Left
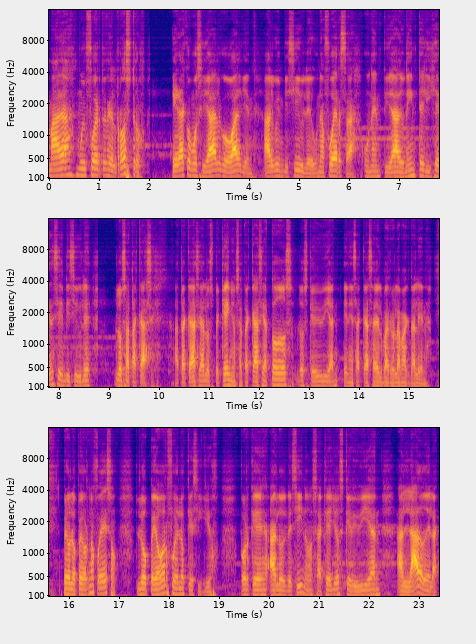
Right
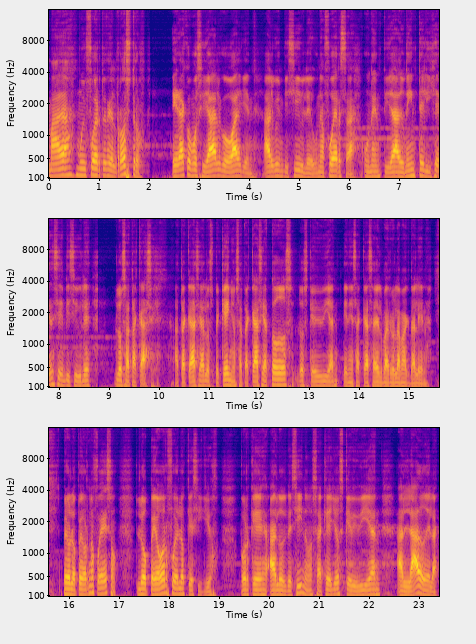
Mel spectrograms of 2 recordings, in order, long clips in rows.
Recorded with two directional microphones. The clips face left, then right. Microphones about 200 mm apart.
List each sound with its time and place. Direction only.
0.0 s speech: 15° right (ahead or behind)
2.5 s speech: 10° right (ahead or behind)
